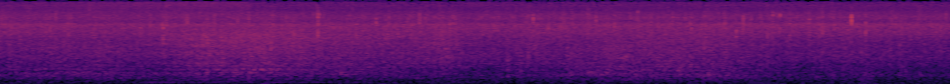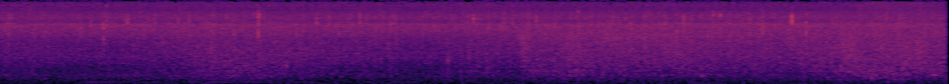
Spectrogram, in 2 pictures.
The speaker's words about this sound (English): You close your eyes, and before long, the hypnotic sound of the rain and the soothing sound of the waves lull you to sleep.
